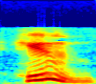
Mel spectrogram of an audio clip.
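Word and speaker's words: Home: in square brackets David Hume and John Hume, spelt H-O-M-E, whose names had the same pronunciation, Robertson, Smith, Wallace, Blair, Ferguson, Wilkie, etc.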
